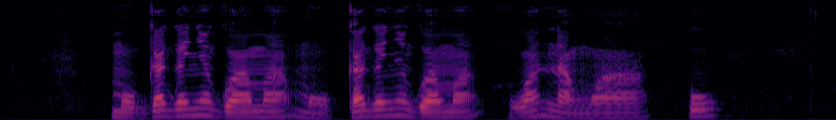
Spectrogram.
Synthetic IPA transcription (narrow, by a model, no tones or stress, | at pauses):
muɡaɡaɲaɡwamamuɡ̥aɡaɲaɡwama | wanaŋwa | u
